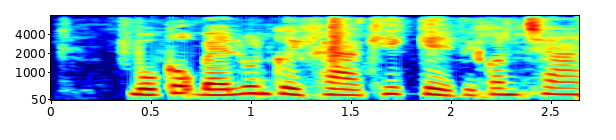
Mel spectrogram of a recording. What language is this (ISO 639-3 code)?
vie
